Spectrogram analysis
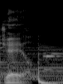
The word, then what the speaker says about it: Gaol: I'll never forget the night I stepped inside the old Melbourne jail.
